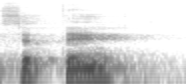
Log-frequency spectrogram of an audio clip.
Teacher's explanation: Empezamos, en ejemplo, con el número 7 en latín, septem al origen, probablemente al final pronunciado más bien septem, con una vocal nasal y al final septe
